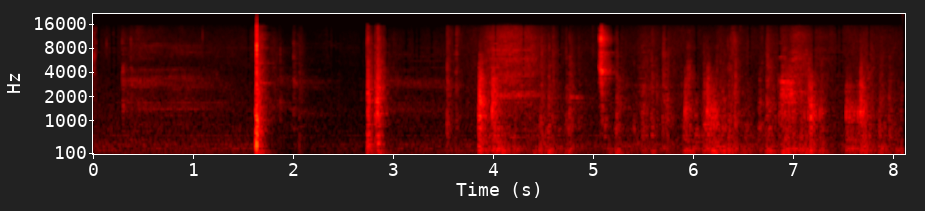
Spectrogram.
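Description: A camera being handled and positioned at close range: two sharp knocks, one under two seconds in and one about three seconds in, followed by irregular rustling and fumbling.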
